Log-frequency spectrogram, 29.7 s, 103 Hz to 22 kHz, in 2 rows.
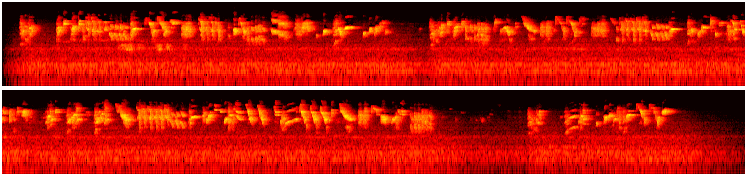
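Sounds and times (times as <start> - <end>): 
goldfinch singing: 0.4 - 7.8, 8.6 - 24.7, 25.4 - 28.4.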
